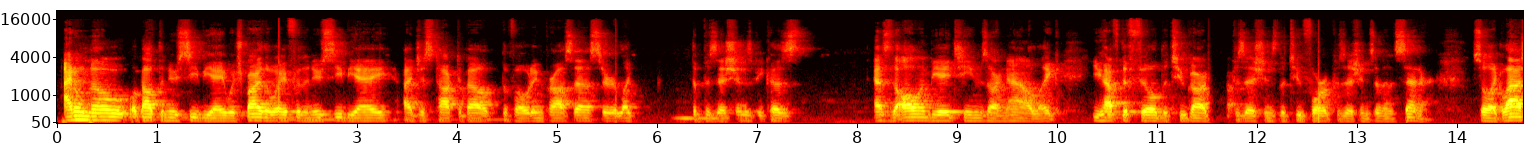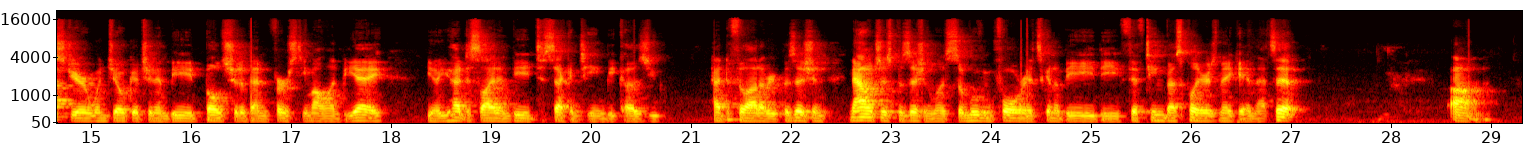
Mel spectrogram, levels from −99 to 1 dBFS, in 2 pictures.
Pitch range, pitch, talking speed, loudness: 90-105 Hz, 100 Hz, 215 wpm, -26 LUFS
